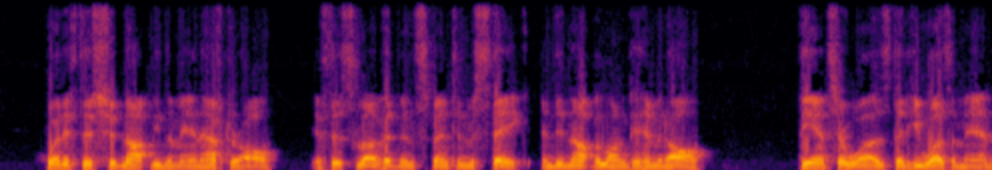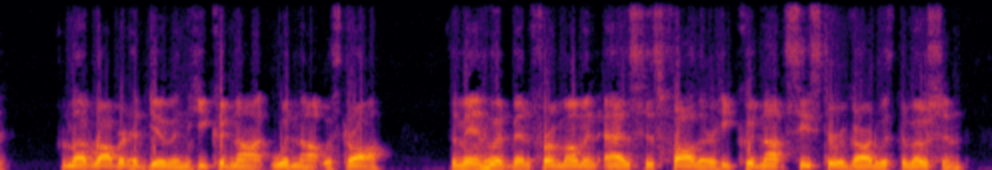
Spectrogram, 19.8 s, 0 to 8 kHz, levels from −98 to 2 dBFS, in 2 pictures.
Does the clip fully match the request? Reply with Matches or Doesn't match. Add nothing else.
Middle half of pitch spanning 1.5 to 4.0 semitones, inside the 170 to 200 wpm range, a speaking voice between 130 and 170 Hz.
Doesn't match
